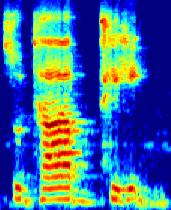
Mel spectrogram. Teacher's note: there are two mahapranas, dha and dha again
